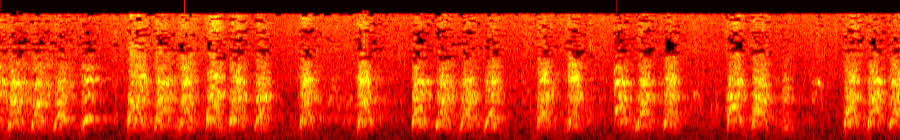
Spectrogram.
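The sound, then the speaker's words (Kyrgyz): A lone village dog barks at arrivals in rapid, loud bursts of sharp barks and yips, repeating in quick clusters with brief pauses between them throughout. “Бизди элде мурда жалгыз ит тосуп чыкты.”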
